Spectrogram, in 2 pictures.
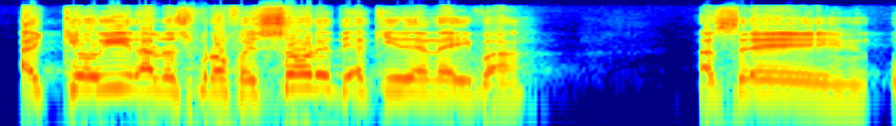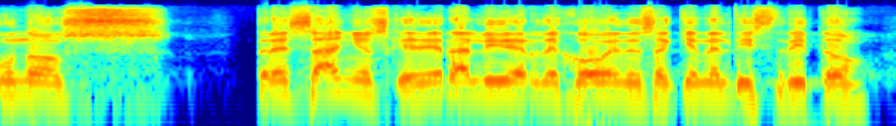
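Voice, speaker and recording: A man's voice: high-pitched, smooth. A man, a pastor with a Colombian Spanish accent, preaching a sermon in a church and telling stories that build to fervent exclamations. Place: church sanctuary.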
